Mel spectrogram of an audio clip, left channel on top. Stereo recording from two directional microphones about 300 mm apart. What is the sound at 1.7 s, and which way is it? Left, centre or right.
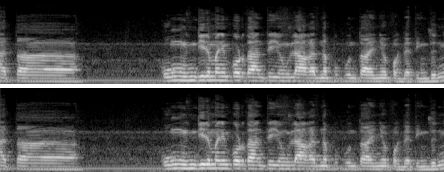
A man's voice, centre.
